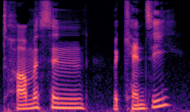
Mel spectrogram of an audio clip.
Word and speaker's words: Thomasin McKenzie: This is a movie starring Ben Foster and, I'm going to pronounce this name wrong, Thomasin McKenzie? – Yes.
